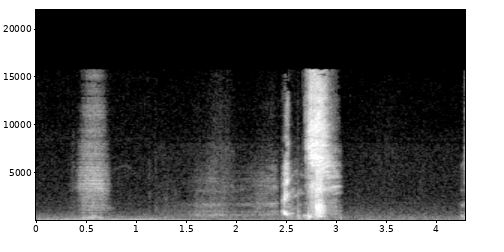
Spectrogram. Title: Ex-Sistar sneeze(5) and cough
